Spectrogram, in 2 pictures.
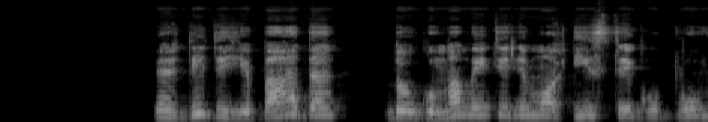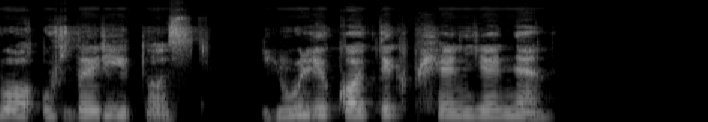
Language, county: Lithuanian, Vilnius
